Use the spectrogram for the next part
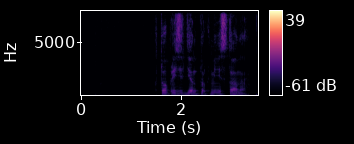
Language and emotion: Russian, neutral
